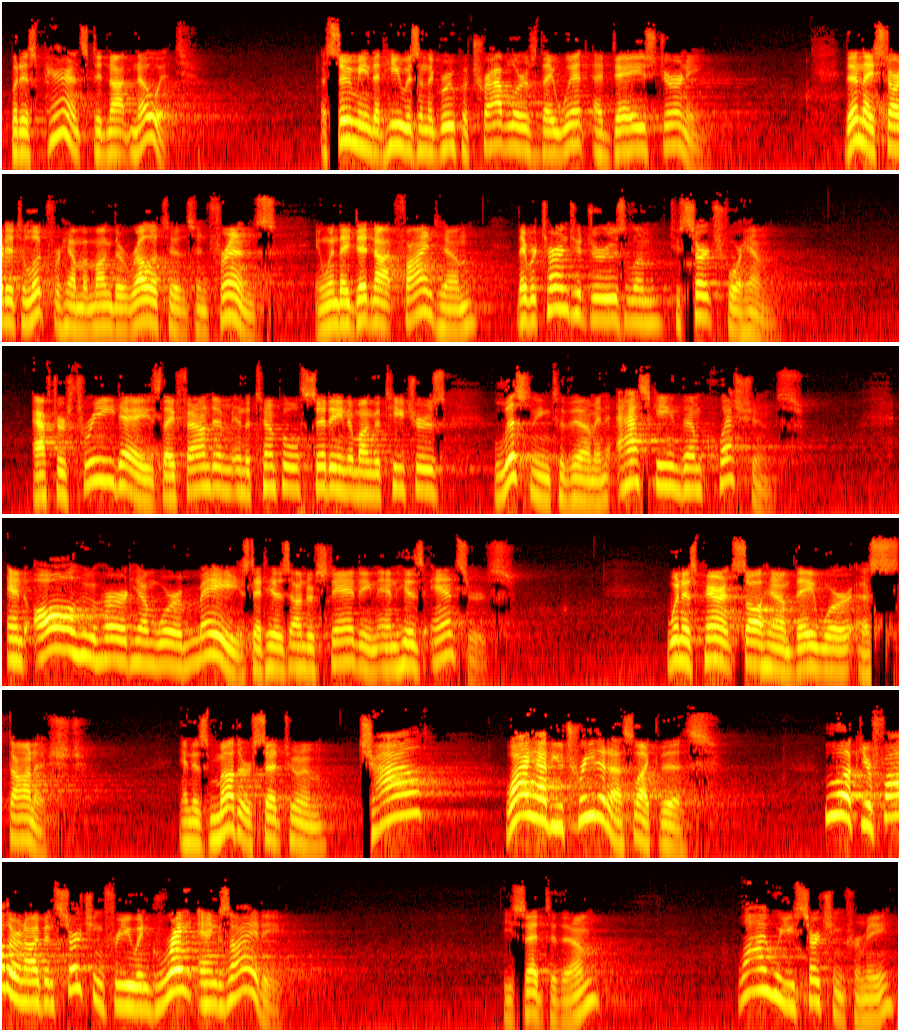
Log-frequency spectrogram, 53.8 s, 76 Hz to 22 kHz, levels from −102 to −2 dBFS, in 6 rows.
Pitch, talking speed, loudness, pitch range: 165 Hz, 140 wpm, -26 LUFS, 135-195 Hz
